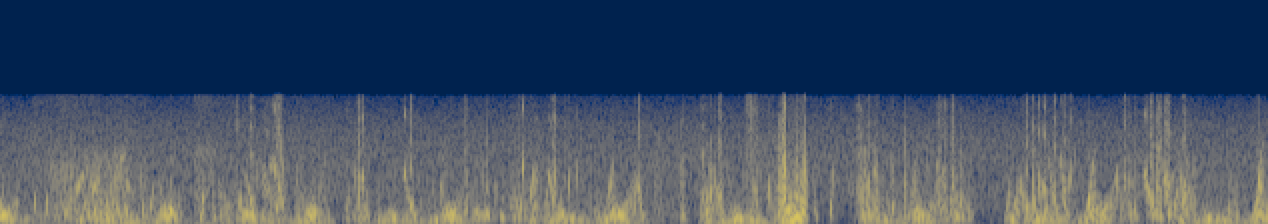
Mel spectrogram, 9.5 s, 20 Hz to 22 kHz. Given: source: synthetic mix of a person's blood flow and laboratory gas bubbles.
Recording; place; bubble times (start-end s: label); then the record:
Doppler ultrasound of blood flow; precordium
0.23-1.14 s: bubbles
1.45-2.50 s: bubbles
2.58-2.79 s: bubbles
2.99-3.17 s: bubbles
3.47-4.36 s: bubbles
4.72-4.86 s: bubbles
5.08-5.17 s: bubbles
5.24-5.48 s: bubbles
5.59-5.80 s: bubbles
6.08-6.17 s: bubbles
6.21-6.30 s: bubbles
6.36-6.75 s: bubbles
7.01-7.31 s: bubbles
7.60-8.08 s: bubbles
8.36-8.98 s: bubbles
9.20-9.31 s: bubbles
From the record:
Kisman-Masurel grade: 342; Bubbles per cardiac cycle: rolling drumbeat, 9 or more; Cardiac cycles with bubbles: 100%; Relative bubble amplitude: moderate (0.250 to 0.450); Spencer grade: 3 (all of the cardiac periods contain showers or single bubble signals, but not dominating or overriding the cardiac motion signals); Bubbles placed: only in the low amplitude regions of the cardiac cycle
